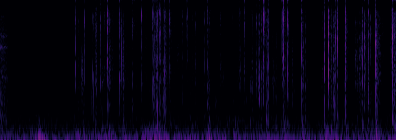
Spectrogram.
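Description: Plastic wrapping of a photocard packet crinkling and tearing as it is cut open and the cards are pulled out: a run of short, irregular crackles.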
